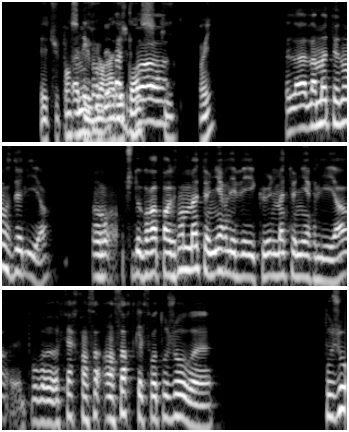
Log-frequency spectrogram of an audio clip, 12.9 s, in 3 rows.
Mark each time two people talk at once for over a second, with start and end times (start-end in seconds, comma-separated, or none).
0.9-2.1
